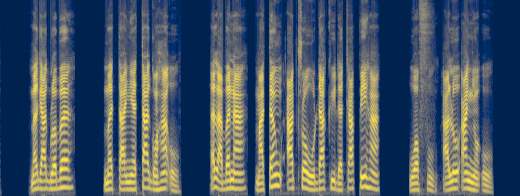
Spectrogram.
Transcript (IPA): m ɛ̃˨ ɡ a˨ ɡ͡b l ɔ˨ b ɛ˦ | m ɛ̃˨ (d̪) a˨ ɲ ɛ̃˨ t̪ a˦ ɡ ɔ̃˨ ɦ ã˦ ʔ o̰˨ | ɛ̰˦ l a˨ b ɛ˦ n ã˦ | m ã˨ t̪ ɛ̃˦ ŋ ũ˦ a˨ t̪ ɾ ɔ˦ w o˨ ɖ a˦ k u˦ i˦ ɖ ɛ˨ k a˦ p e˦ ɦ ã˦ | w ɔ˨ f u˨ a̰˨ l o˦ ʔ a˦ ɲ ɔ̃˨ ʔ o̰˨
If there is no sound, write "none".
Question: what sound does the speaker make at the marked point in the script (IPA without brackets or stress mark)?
t̪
